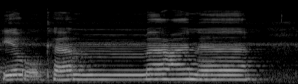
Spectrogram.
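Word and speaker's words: ٱرْكَب مَّعَنَا: Yang selanjutnya adalah lafaz irkab ma'ana, dibacanya irkam ma'ana, irkam ma'ana.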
